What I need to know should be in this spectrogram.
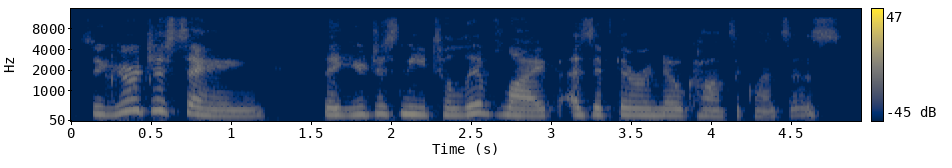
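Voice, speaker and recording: A woman's voice: mid-range voice, normal speed, natural voice. A woman playing an earnest, worried friend who seeks help, in a staged play reading. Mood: concerned, polite.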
